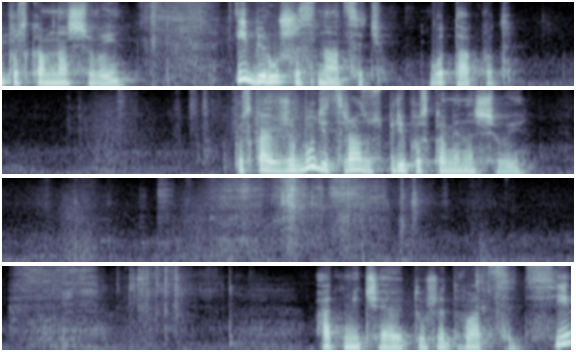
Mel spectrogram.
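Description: A pencil scratches lightly along paper.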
